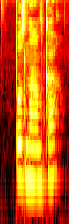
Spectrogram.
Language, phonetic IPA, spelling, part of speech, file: Czech, [ˈpoznaːmka], poznámka, noun, Cs-poznámka.ogg
- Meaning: note, remark, comment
